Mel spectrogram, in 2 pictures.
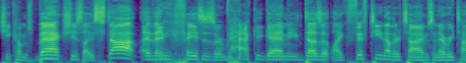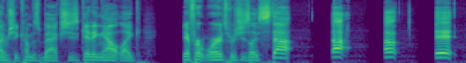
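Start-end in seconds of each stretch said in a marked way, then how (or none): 1.3-1.8 mock yell. She yells while phased. 9.7-12.3 mock yelling. She keeps yelling as phased out.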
